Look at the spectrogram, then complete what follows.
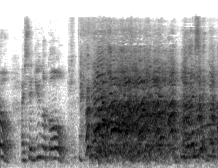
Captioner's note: audience laughing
